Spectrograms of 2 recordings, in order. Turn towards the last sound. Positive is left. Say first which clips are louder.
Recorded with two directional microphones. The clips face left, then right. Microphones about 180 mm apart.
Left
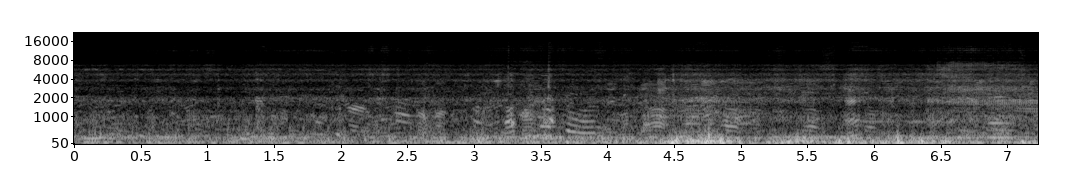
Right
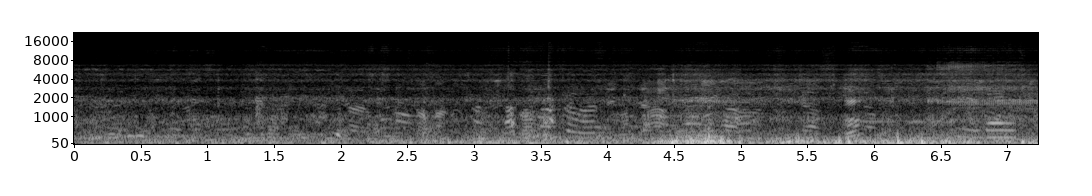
# even
turn(degrees=-40)  # may be behind; listen again after turning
